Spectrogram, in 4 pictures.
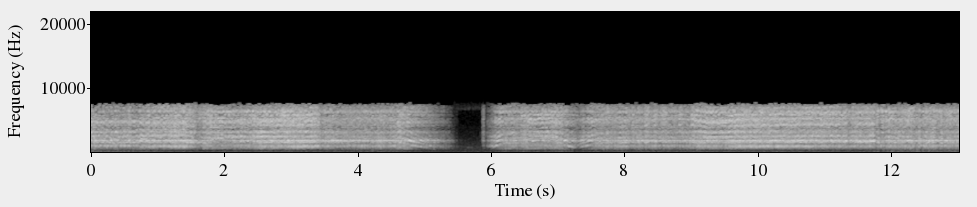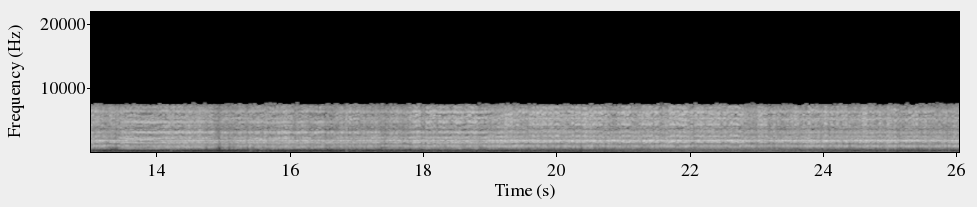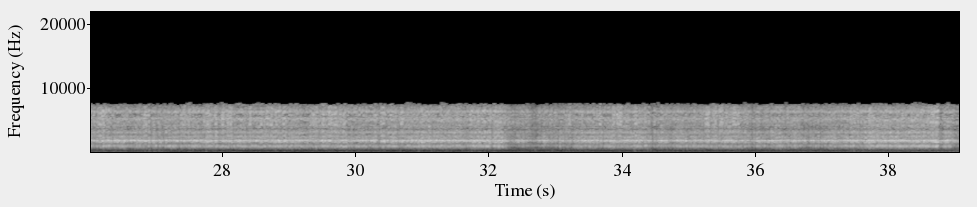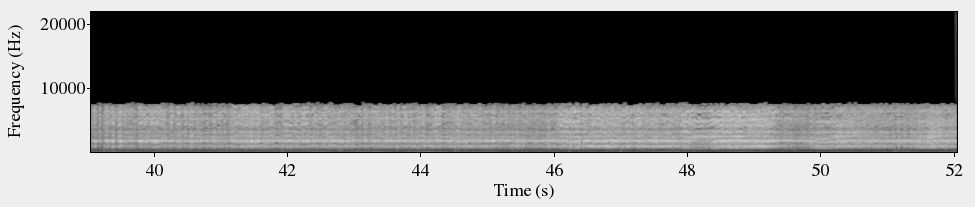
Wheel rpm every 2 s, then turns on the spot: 210, 220, 70, 180, 230, 230, 220, 210, 210, 220, 230, 230, 230, 230, 230, 230, 230, 230, 230, 230, 230, 230, 230, 230, 230, 230.
none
